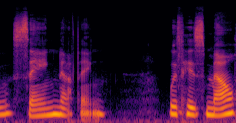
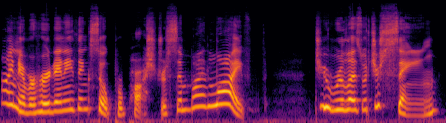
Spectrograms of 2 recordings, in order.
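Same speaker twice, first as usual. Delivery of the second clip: fast, high, loud indignation; preposterous outrage; 8 semitones higher, 6 dB louder, faster than usual. A narrator's reading. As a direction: rattle it off, scandalised. Uncle outraged.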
